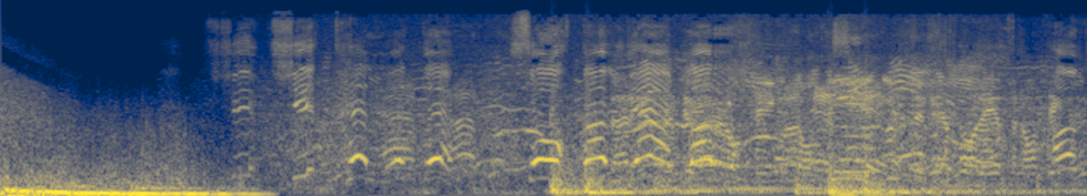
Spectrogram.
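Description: A heavy, rumbling explosion from a JAS fighter plane above a crowd of thousands booms at the start and fades after a couple of seconds. It gives way to the large crowd gasping, shouting and screaming in alarm.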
